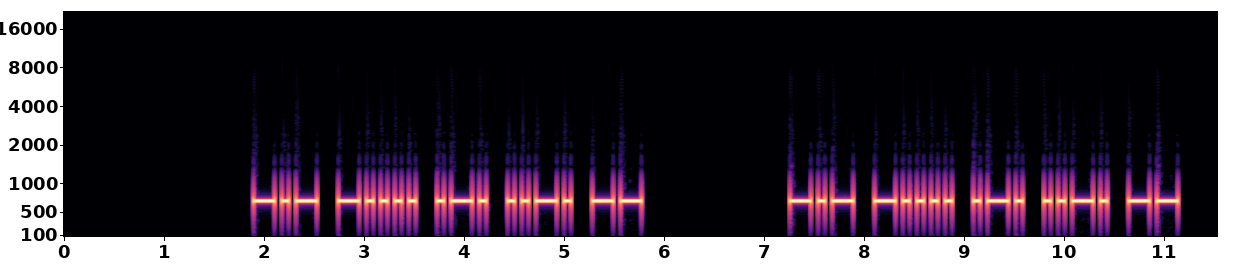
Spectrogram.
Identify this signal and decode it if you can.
Morse code, heard as a keyed tone, about 17 wpm, 700 Hz. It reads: K6RFM K6RFM
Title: USA Call Signs - 5 Characters - Repeated 2x - 17wpm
